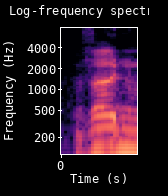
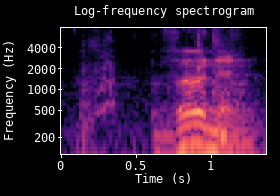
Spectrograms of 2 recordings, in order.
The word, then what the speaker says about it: Vernon: You know, Verdon worked real hard. Vernon, not Verdant.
